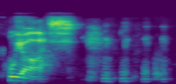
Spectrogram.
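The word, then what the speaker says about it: υἱός: It's huios.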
